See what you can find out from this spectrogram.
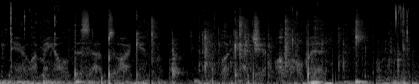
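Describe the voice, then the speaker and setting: With noticeable background noise behind it, the whispering moves at a moderate pace. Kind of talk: casual ASMR build-along talking to camera, reading fun facts. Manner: whispered, soft-spoken.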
